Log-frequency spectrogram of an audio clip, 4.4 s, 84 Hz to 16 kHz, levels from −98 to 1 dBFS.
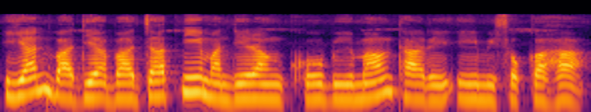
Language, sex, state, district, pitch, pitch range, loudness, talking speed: Garo, male, Meghalaya, West Garo Hills, 165 Hz, 155-180 Hz, -16 LUFS, 95 wpm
